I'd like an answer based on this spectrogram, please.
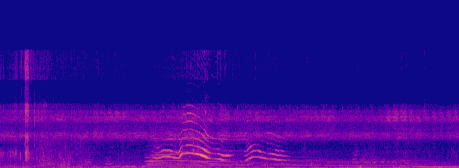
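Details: Talking domestic cats: after a quiet start, a loud, bending meow rises and dips, then a second shorter warble and a long falling tail, over a low steady hum with scattered rustles.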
